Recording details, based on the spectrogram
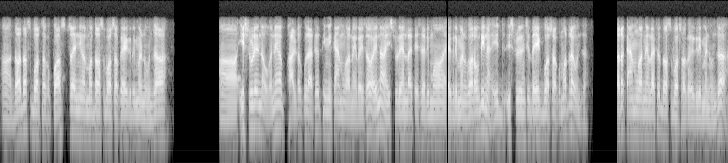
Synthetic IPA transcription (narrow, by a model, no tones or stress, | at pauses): ʌ̃d̪ʌd̪ʌsbʌrsʌkopʰʌsʈːjniʌɾumad̪ʌsbʌrsʌkoeɡɾimeɳʈɦunt͡sʰʌ | isʈuɽeɳʈɦobʱʌnepʰalʈokuɾat̪ʰjot̪imikamɡʌrneɾʌet͡sʰʌɦʌjnʌisʈuɽeɳʈlajt̪esʌɾimʌeɡrimeɳʈɡʌɾaw̃d̪inʌisʈuɽensit̪ʌek̚bʌrsʌkomʌt̪rʌjɦunt͡sʰʌ | t̪ʌɾʌkamɡʌrnelajt͡sʌ̃d̪ʌsbʌrsʌkoeɡɾimeɳʈɦunt͡sʰʌ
